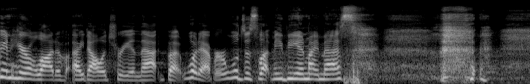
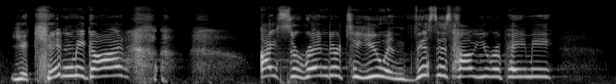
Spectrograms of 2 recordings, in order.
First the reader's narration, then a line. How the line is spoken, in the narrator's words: I screamed at God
